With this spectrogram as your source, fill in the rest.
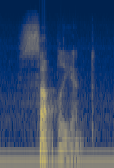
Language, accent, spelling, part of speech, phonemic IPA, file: English, US, suppliant, adjective / noun, /ˈsʌpliənt/, En-us-suppliant.ogg
- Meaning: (adjective) 1. Entreating with humility; supplicant 2. Supplying; auxiliary; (noun) One who pleads or requests earnestly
